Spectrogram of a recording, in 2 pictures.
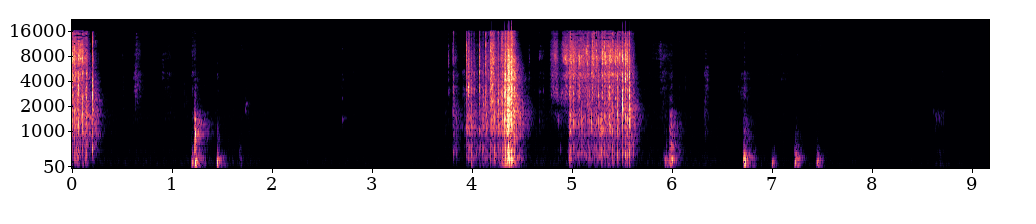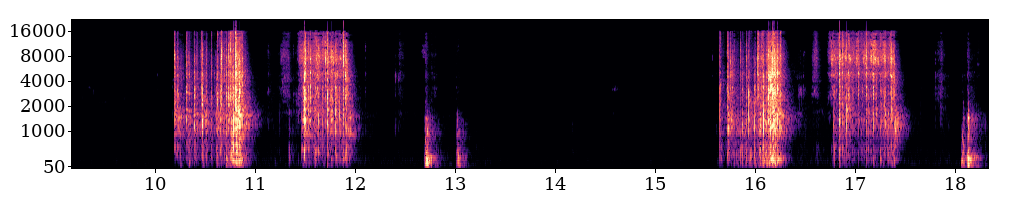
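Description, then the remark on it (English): An animal-themed deck of reading cards is shuffled in three separate bursts, each a loud riffling whoosh followed by a few soft taps and clicks as the cards are squared up, with quiet pauses between. “This is a fun deck.”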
